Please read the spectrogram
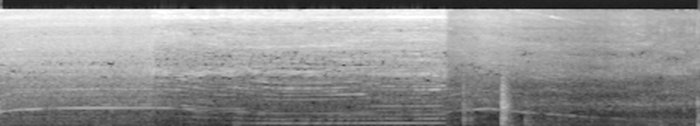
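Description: Handheld angle grinder spinning up and grinding steel with a loud hiss, its pitch sagging while it bears on the work. It is switched off about six seconds in and winds down with a falling whine, with a sharp clack soon after.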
